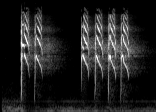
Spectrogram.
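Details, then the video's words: Parrot calling: two sharp, high squeaky notes with harmonic overtones, a pause, then four more in quick succession, each a brief descending squeak, in an otherwise quiet setting. "Parrot Calling Sound"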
